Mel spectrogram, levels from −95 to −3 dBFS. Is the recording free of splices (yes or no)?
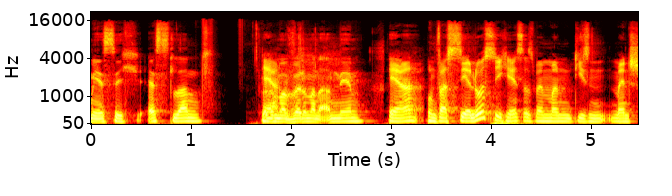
no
